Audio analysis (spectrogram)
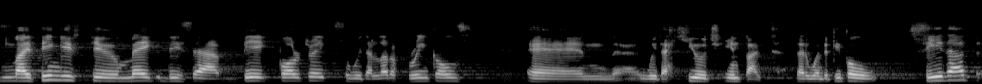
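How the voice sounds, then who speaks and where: Man in his thirties, Argentine accent, fairly high voice, lingering reverb. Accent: Argentine Spanish. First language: Spanish. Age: 30s. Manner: relaxed, repeats words, non-native phrasing. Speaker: guest, muralist. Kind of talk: casual interview. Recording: dull audio with long reverb.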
